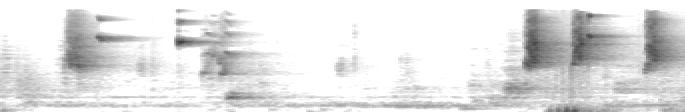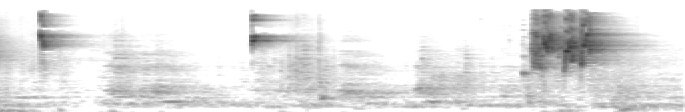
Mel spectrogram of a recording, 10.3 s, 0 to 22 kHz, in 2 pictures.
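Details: Pet lovebirds in February 2019, while eating, singing and playing, give scattered shrill chirps and short thin whistles, several in a quick cluster midway, ending in a raspy chattering burst.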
